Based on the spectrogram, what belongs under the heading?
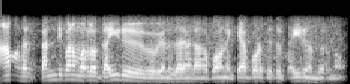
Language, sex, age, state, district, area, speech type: Tamil, male, 30-45, Tamil Nadu, Madurai, urban, conversation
